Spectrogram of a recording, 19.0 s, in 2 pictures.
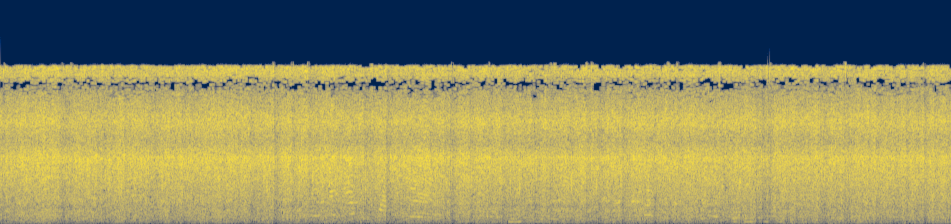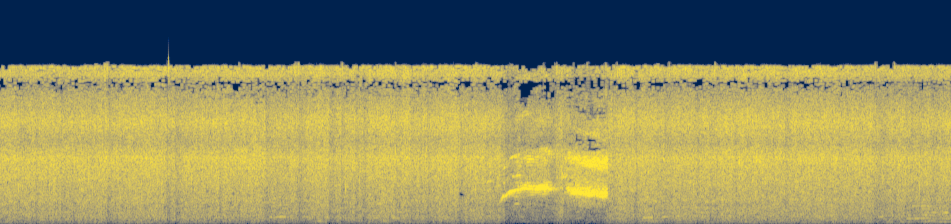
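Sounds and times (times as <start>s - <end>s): heavy rain on a tin roof: 0.0s - 19.0s
loud high-pitched rising call: 14.4s - 15.6s.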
